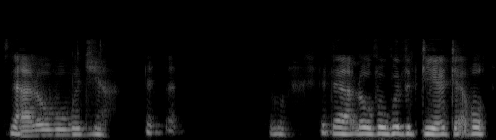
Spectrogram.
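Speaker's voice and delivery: high-pitched mock villain gloat; hammed-up laughing threat; laughing villain impression. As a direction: taunt through an imitated villain's laugh. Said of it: "And he's laughing. He's like this".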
